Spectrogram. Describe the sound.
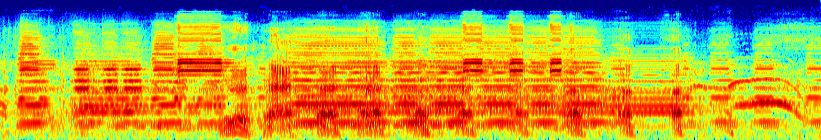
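A loud horn honks in a rapid, insistent series of blasts that runs the whole few seconds, signalling performers to get off stage, bright, with a few voices murmuring underneath.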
